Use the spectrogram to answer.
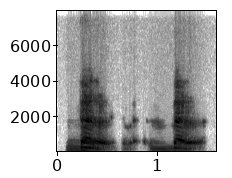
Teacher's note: Dal sama-sama di lisan atau di lidah cuma kalau dalal itu ujung lidah menepati ujung dua gigi seri ee yang atas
